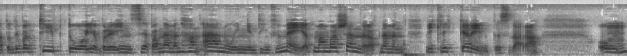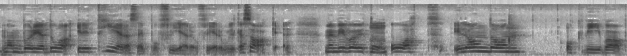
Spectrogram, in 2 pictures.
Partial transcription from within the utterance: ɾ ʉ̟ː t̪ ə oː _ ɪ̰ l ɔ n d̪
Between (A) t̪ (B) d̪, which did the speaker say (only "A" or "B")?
A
